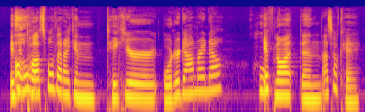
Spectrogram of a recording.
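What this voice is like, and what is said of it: Put-on girl voice. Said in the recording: “do a girl ... a girl voice?”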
